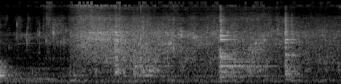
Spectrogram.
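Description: Paneer pieces lightly frying in oil in a pan, left over from frying other ingredients for navratan pulao: a steady, soft sizzle with scraping stir strokes and a couple of sharp clinks, alone with no voices.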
